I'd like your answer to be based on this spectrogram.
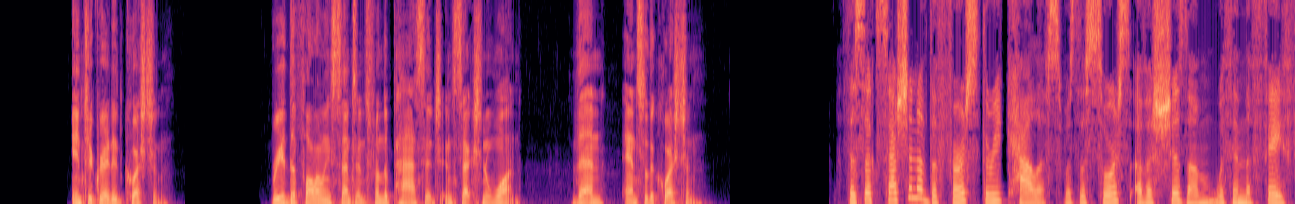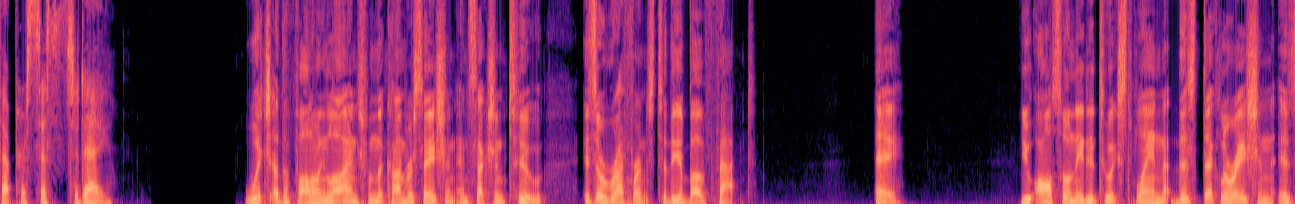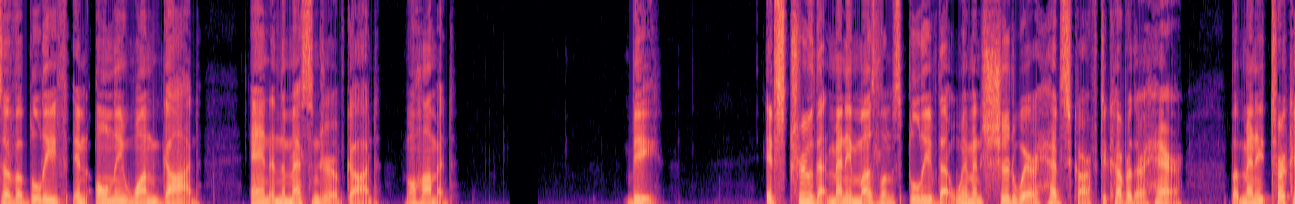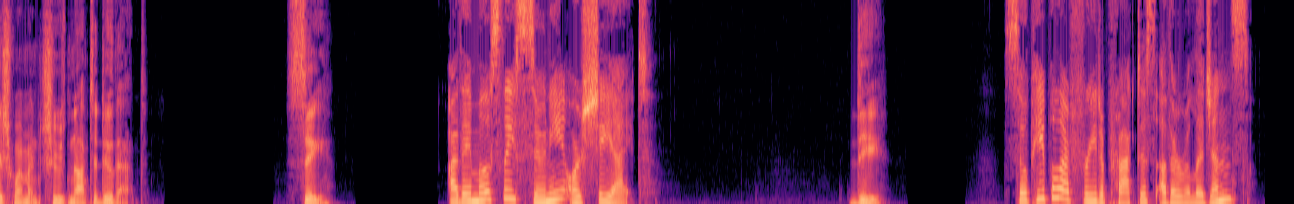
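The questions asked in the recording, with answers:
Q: Which of the following lines from the conversation in section 2 is a reference to the above fact?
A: C: Are they mostly Sunni or Shiite?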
